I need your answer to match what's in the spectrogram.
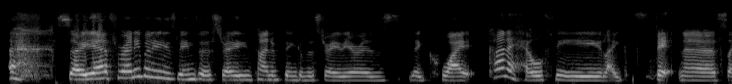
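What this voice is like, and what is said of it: Australian accent. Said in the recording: “I grew up in Australia ... I try and tone it down a little bit. ... I love an Aussie accent.”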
